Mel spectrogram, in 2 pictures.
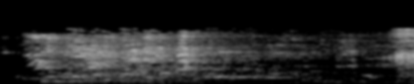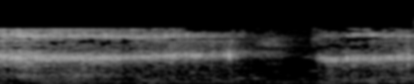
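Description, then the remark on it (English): A voice imitates loud snoring, with long rasping breaths in repeated bursts separated by short pauses, forceful, alone without any talk. “Some people would, they will snore and the whole church will hear, bro.”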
